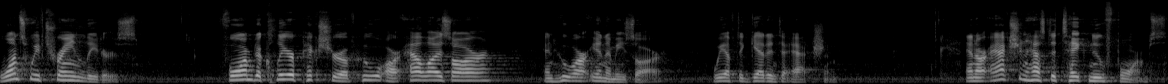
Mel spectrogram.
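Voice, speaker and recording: A man's high-pitched voice with lively intonation, a moderate pace, and long, frequent pauses. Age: 60s. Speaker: labor organizer. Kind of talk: convention speech.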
